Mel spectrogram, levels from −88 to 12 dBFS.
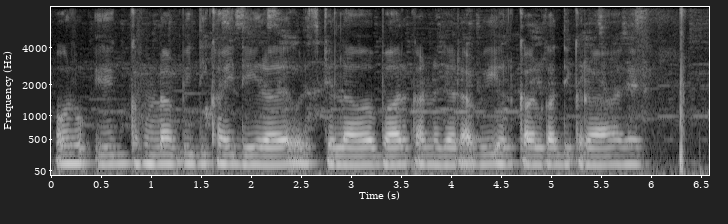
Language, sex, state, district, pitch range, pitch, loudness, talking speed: Hindi, male, Rajasthan, Jaipur, 120-130 Hz, 125 Hz, -18 LUFS, 190 wpm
